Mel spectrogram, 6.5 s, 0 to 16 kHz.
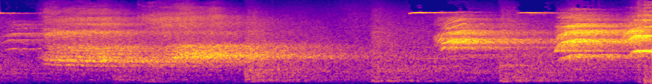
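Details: Aquarium belugas Gray, Nana and Mirai at a training session in Nagoya, 6 August 2023; a drawn-out, nasal, many-toned squeal, a pause, then a high whistle followed by several sharp rising chirps.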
